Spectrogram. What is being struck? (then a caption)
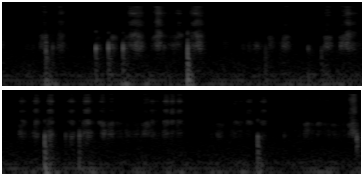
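Graphite pencil on a sheet of drawing paper. A graphite pencil scratches and shades lines at the nose of a sketch on a flat sheet of white drawing paper. Soft, dry strokes come in quick bursts of bright, high-pitched scratching over a faint low hum, with a few sharper taps standing out.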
